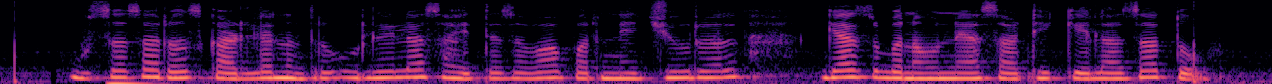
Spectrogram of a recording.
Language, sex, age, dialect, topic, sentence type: Marathi, female, 31-35, Varhadi, agriculture, statement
